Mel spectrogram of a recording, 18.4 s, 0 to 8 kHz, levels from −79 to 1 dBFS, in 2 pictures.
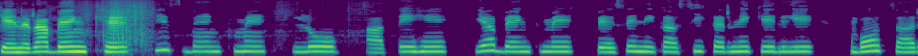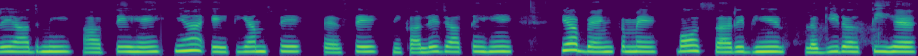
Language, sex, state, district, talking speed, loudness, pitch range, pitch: Hindi, female, Bihar, Lakhisarai, 125 wpm, -18 LUFS, 250-265 Hz, 255 Hz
